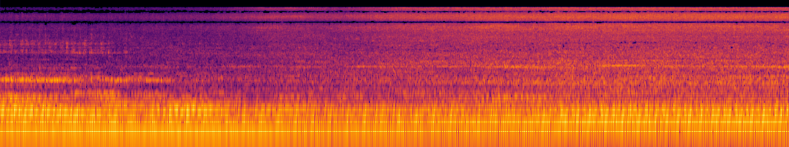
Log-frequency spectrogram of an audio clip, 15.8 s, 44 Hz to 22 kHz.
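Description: Chevrolet Camaro Z28's carbureted 305 V8 idling steadily, with no revving; from about five seconds in there is more hiss over the engine note.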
